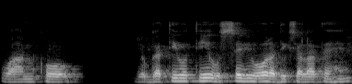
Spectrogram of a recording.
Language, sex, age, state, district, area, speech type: Hindi, male, 30-45, Madhya Pradesh, Ujjain, urban, spontaneous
